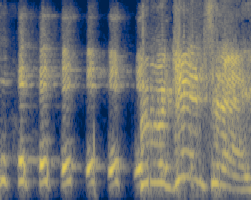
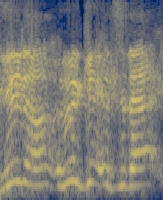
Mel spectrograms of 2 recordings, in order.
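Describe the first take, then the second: First: Laughing. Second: Said in the usual way. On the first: Real, not acted. Teasing host, laughing.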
